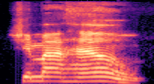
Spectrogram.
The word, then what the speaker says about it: chimarrão: The only thing is the not ao. Oh, Shimao. Shimao. Say it My again. Portuguese, man. It's so Chimarrão. Shimahome. Shimahome. That's perfect, Dave. That's very good.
